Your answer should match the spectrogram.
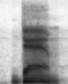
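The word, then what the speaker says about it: damn: তাইলে খন্ডেম খন্ডেম খন্ডেম এরপরে আমরা আসি ডি এম এন তাহলে ড্যাম ড্যাম আমরা ড্যামেন কিন্তু বলি না কি বলি ড্যাম ড্যাম ডুড এরকম টাইপের এক্সপ্রেশনস আমরা দিয়ে থাকি তাহলে এটাই হবে হচ্ছে কি ড্যাম এনটা উচ্চারিত হবে না ড্যাম মানে অভিশাপ দেয়া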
